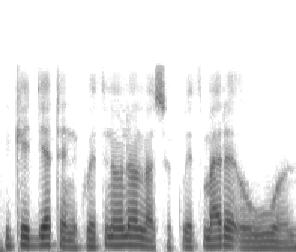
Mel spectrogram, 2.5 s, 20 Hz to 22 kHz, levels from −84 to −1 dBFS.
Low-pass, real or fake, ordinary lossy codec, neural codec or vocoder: none; fake; none; codec, 16 kHz, about 1 kbps, DyCAST, with the encoder's durations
